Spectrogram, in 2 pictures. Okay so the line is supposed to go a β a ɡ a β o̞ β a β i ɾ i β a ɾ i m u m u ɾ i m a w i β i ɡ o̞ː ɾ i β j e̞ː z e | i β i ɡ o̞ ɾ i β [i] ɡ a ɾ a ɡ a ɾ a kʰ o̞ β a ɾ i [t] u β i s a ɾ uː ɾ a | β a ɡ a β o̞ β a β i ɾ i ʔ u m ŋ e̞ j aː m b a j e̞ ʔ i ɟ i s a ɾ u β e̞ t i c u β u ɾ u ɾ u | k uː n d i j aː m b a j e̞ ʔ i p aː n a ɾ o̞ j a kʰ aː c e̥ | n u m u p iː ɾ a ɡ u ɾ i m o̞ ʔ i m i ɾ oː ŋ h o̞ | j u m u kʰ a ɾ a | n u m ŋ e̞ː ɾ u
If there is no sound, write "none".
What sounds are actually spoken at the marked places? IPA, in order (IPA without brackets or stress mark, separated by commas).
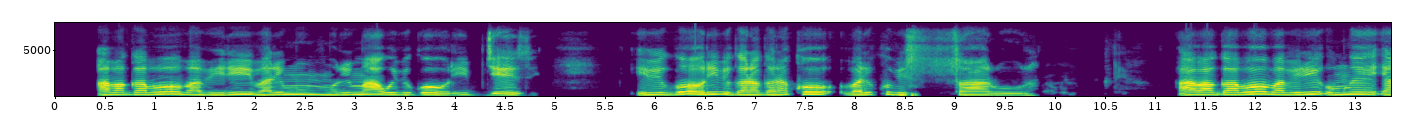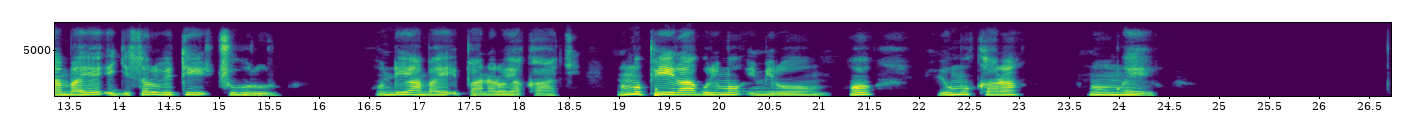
i, k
